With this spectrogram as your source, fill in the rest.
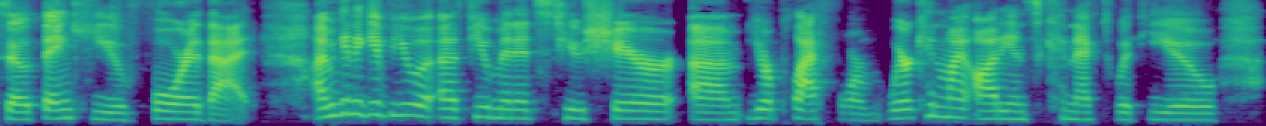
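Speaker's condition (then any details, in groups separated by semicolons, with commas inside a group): No condition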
